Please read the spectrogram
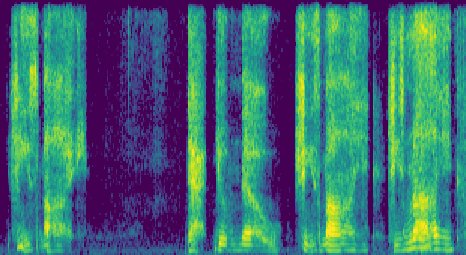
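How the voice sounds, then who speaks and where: A put-on character voice, raspy and growling, at a very slow pace with long, frequent pauses. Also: female-sounding voice, medium pitch for a woman. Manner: growling, snarling.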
